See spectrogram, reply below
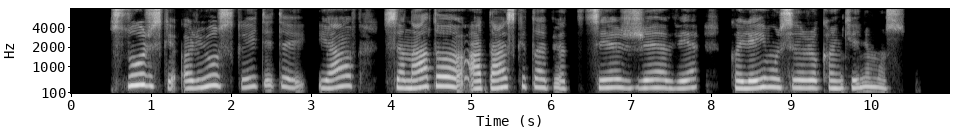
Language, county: Lithuanian, Vilnius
